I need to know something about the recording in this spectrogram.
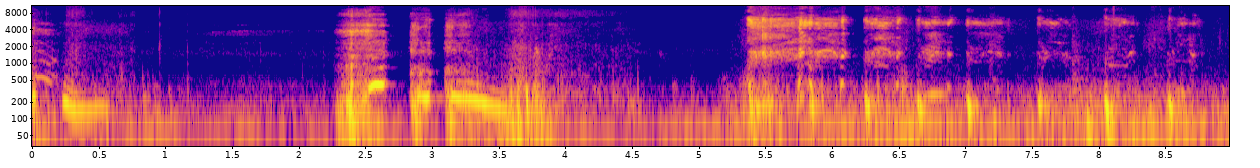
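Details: Adult middle-of-the-night coughing fit, coughing all night long: several harsh bursts and throat clearing in a quiet room.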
